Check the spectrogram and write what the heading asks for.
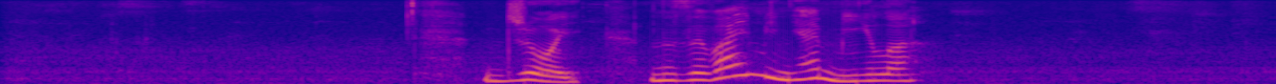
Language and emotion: Russian, positive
